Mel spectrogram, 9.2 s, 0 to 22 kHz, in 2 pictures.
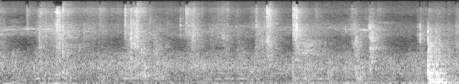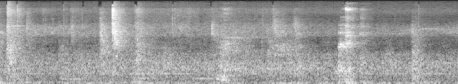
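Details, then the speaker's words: Mk2 VW Golf that sat for about 20 years: turning the key gives a sharp click and faint relay clicks at the starter but no cranking; owner plans to bridge the starter solenoid next. "I can hear the relay clicking all right for the starter, but uh it's got uh no joy from it."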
